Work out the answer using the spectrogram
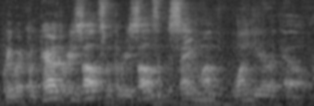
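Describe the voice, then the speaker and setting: Gravelly man giving a speech in echoey hall. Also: on the low side, fairly bright tone. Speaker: village board candidate. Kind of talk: prepared closing statement at a public forum. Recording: very echoey hall, distant mic, faint noise.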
